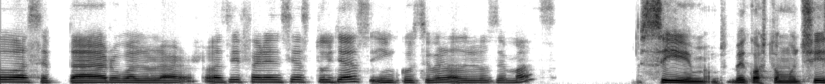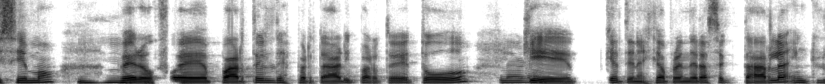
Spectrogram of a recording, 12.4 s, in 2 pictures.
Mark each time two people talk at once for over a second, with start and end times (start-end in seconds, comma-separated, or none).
none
